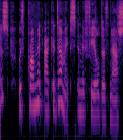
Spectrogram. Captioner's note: speaking French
